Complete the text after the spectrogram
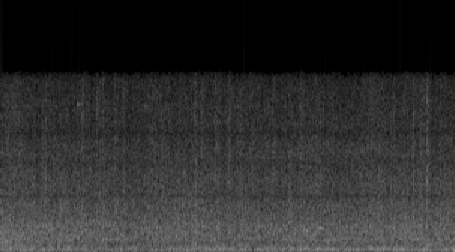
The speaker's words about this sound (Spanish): Bueno, pues es que lo que hoy son miles de latas, bañeras, electrodomésticos y cualquier tipo de chatarra metálica que hace ruido al ser arrastrada por las calles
